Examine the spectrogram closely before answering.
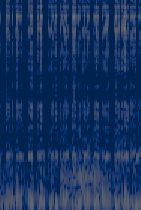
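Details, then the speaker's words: DJI Mavic Mini after crashing into a tree, camera no longer controllable: faint quick buzzing pulse about eight times a second from the crash-damaged gimbal motor. "so the camera is making a funny noise now normally you should be able to control this from the gimbal"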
